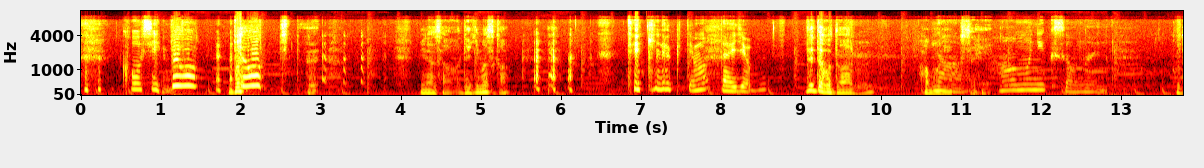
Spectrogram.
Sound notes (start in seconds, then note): 2.5 laughs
